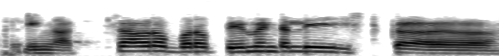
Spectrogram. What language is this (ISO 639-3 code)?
kan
